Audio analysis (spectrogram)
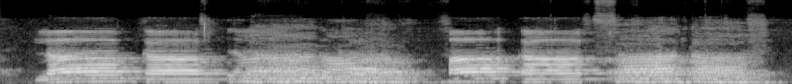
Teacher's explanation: ये काफ मोटा पढ़ेंगे, पुर पढ़ेंगे और ज़ुबान की जड़ और तालु के नरम हिस्से से पढ़ेंगे। दूसरा काफ है उसे बारीक पढ़ेंगे, ज़ुबान की जड़ और तालु के सख्त हिस्से से अदा करेंगे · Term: बारीक वाला काफ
